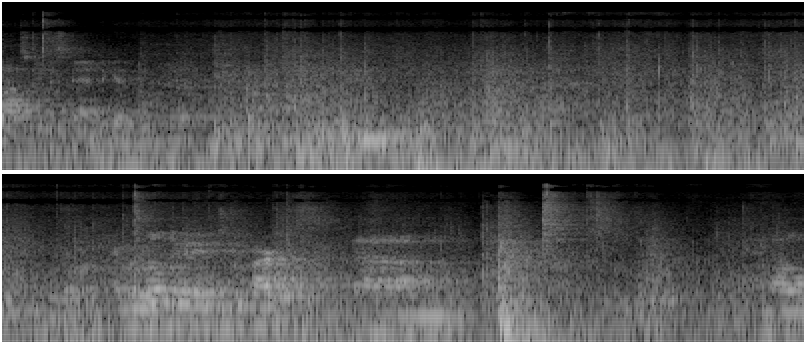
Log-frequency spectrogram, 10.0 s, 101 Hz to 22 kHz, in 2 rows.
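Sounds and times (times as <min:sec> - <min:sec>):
people shuffling and rustling: 0:00.0 - 0:10.0.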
